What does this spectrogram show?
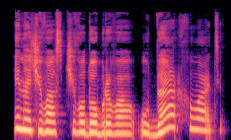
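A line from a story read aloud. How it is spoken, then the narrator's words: Dreamy, wishful tone. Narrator (Russian): Это было сказано таким мечтательным тоном, словно сердечный приступ бедолаги полковника был самым заветным ее желанием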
